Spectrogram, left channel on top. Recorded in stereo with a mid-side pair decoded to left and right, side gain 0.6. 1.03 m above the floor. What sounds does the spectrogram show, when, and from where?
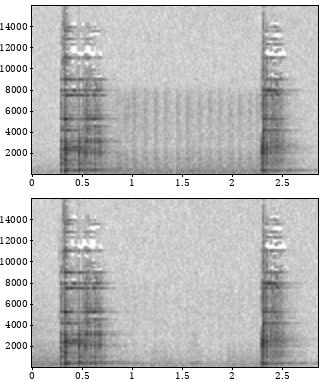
0.3 s cutlery clinking: 5° right, 0.6 m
